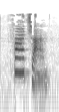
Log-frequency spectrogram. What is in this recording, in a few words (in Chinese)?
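"发展", Mandarin Chinese; chinese flashcards; hsk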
